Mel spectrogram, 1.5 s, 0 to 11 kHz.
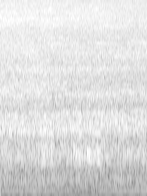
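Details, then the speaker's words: Xbox 360 slim after laser replacement, playing Alien vs Predator from disc (not installed to hard drive): steady airy whir, no ticking or grinding, disc keeps spinning and drive reads normally; fans running. Normal disc spin. "still spinning the disc this game has not installed my hard drive so it's going to of course"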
